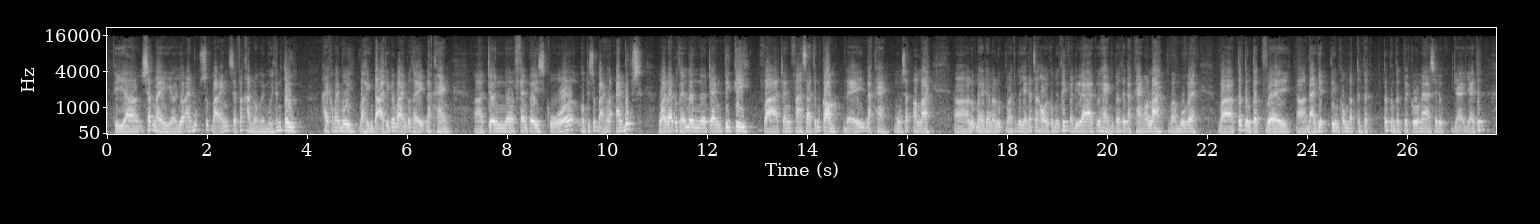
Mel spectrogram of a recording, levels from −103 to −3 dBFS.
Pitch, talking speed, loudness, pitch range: 120 Hz, 240 wpm, -19 LUFS, 110-130 Hz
